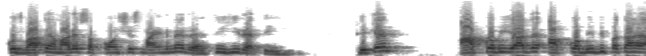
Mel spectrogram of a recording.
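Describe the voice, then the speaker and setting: High-voiced man teaching spoken English. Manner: repetitive, drilling pronunciation examples; checks in with "theek hai na?". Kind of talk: spoken English lesson in Hindi.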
